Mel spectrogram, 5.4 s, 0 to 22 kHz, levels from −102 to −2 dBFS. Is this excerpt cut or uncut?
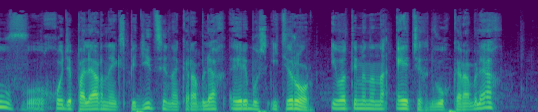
cut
